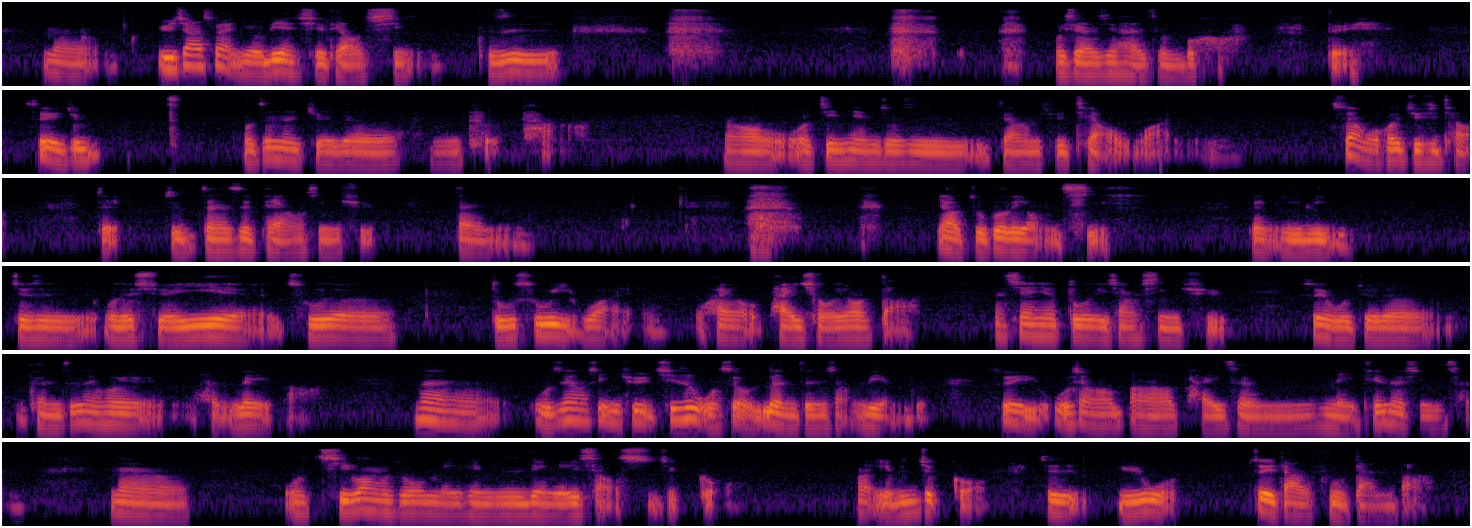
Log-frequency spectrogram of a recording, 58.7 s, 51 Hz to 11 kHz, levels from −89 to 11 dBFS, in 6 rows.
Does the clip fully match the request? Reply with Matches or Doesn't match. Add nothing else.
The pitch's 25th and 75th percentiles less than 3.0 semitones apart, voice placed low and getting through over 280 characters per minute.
Doesn't match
